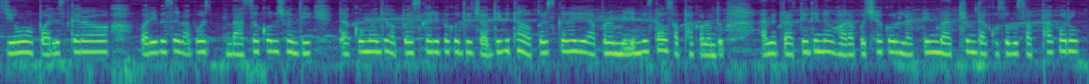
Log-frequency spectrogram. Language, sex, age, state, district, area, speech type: Odia, female, 18-30, Odisha, Jagatsinghpur, rural, spontaneous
